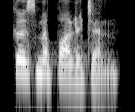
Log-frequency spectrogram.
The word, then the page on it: cosmopolitan: Indian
